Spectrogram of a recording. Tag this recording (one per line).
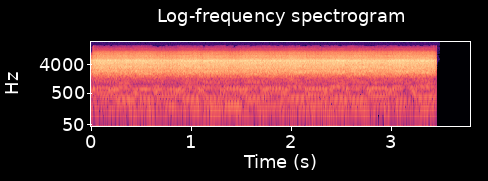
groove
guitar
hardcore
heavy
loops
metal
rock
rythem
rythum
thrash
